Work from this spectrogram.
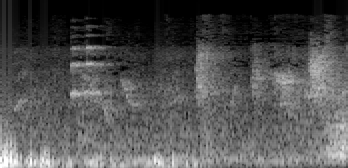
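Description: Birds in an aviary holding royal pigeons give bright, scattered chirps that grow denser in the second half, over a few soft low thumps near the start.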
